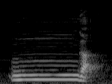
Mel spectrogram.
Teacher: The ng is the full nasal. Ng. So it's stopped and released. And you almost hear a G sound in that.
